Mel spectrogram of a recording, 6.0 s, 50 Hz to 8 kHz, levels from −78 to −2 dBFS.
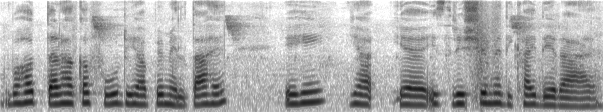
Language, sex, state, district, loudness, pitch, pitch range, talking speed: Hindi, female, Delhi, New Delhi, -18 LUFS, 205 Hz, 190-215 Hz, 180 wpm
